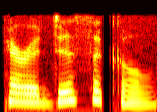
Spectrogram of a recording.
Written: paradisical

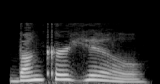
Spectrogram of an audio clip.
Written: Bunker Hill

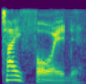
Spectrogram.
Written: typhoid

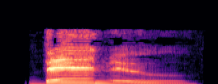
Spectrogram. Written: Benu

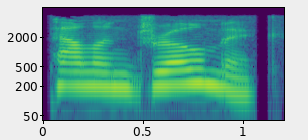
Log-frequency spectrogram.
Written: palindromic

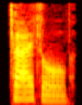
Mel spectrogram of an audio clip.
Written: titled

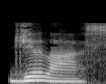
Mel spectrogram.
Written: djilas

